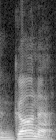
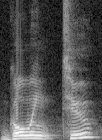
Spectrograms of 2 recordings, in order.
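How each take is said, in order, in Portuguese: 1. As palavras se fundem em uma só palavra reduzida. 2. As duas palavras são ditas por completo e separadamente.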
